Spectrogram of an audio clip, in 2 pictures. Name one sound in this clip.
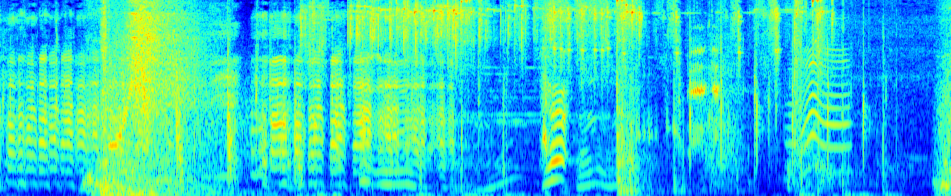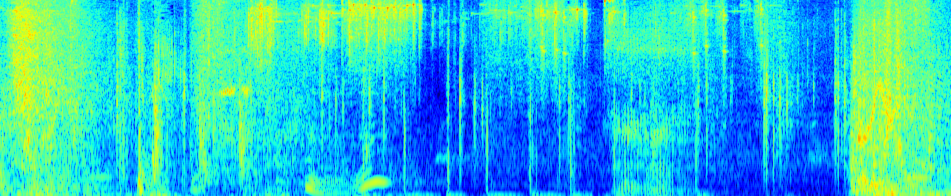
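A magic wand fires crackling zaps.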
